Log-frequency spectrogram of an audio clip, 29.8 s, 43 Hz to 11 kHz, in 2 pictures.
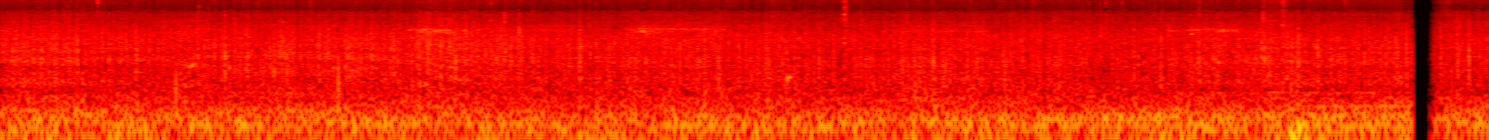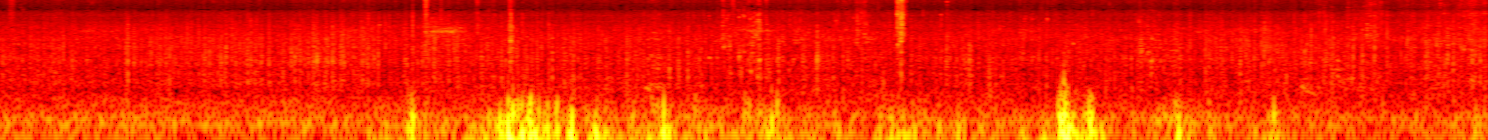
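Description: Steady hiss and patter of water, like rain falling on the flooded field and the channel. A few dull, low thumps stand out between about 19 and 26 seconds in.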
